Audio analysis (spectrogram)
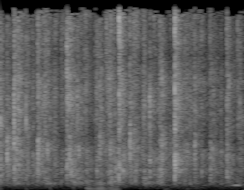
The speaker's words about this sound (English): So let's please welcome Jeff now with that kind of applause people do at golf tournaments. Softer, softer.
